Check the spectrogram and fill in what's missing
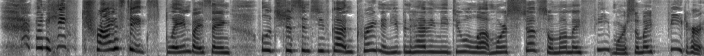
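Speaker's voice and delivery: high voice, recovering from laughter; laughing retelling. Real, not acted. Retelling husband's clueless excuse to pregnant wife, high and amused. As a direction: rush it out high, still tickled.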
